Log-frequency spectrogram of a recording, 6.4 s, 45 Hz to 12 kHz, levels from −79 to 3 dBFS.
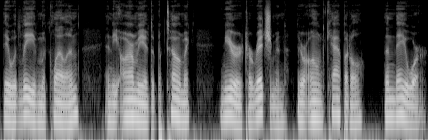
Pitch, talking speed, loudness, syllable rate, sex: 100 Hz, 175 wpm, -19 LUFS, 6.0 syllables/s, male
